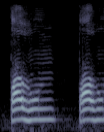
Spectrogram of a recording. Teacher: مرققة، هذا المقطع 3 حروف مرققة، لسل ثم طهم طهم، فطهم مقطع ثاني أوله طاء مفخمة، نصل المقطعين مع بعض فيصير لسلطهم، وليحذر من تفخيم السين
